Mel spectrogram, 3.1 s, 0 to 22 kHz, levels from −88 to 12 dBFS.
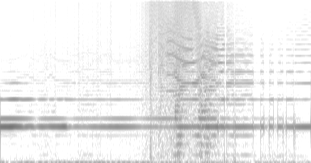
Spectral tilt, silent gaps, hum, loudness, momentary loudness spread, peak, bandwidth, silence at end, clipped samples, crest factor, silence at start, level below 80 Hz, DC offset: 0.5 dB/octave; none; none; -46 LUFS; 10 LU; -32 dBFS; over 20 kHz; 0 s; under 0.1%; 16 dB; 0 s; -74 dBFS; under 0.1%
